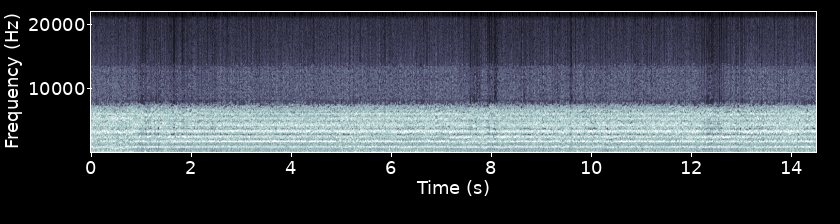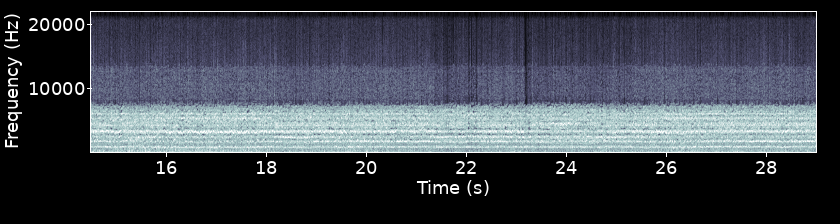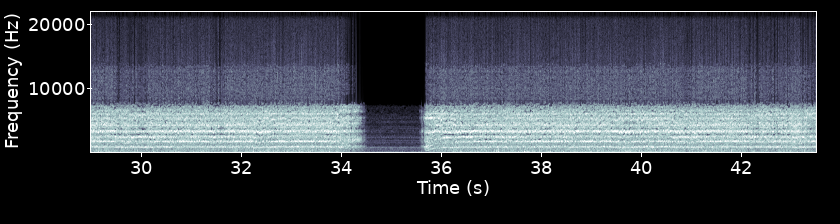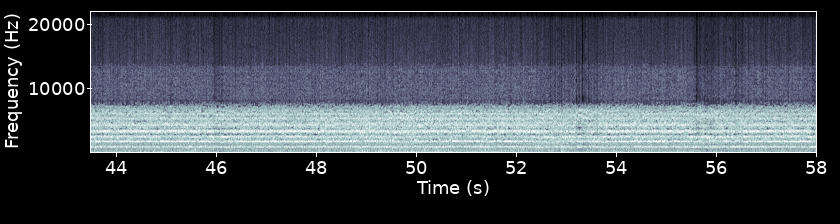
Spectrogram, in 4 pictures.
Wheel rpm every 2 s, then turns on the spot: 220, 230, 230, 220, 230, 230, 220, 220, 200, 230, 230, 220, 220, 230, 230, 230, 210, 40, 220, 230, 230, 230, 230, 230, 230, 230, 220, 230, 230.
none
